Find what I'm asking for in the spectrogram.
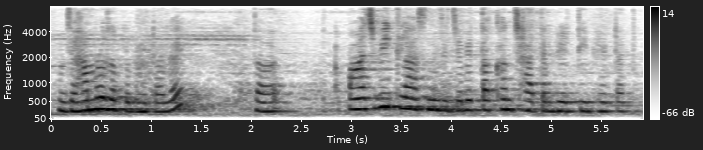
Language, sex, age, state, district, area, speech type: Maithili, female, 18-30, Bihar, Sitamarhi, urban, spontaneous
